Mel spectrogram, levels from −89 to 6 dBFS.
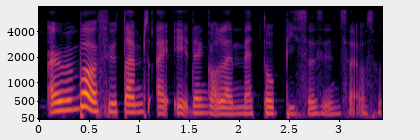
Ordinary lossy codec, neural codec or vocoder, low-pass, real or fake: none; none; 7.2 kHz; real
